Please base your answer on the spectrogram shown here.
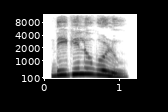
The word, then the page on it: ದಿಗಿಲುಗೊಳ್ಳು: digilugoḷḷu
